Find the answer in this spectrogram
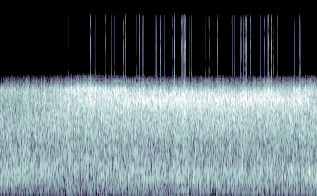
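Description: Torrential rain falling steadily on a garden and wooden deck, a dense even hiss that grows a little louder about a second in, with scattered sharp clicks.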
